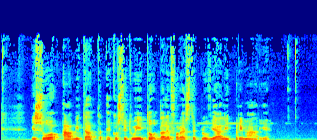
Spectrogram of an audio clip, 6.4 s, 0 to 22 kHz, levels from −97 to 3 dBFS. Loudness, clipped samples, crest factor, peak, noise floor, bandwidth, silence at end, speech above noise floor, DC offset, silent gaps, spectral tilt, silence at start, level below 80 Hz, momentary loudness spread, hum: -19 LUFS; under 0.1%; 18 dB; -2 dBFS; -43 dBFS; 17 kHz; 0.95 s; 25 dB; under 0.1%; none; -5 dB/octave; 0.05 s; -42 dBFS; 16 LU; none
